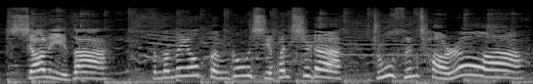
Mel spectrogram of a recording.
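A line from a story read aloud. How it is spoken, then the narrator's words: Impulsive, playful. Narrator (Chinese): 我一看没有我喜欢的菜，脑子一抽就说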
